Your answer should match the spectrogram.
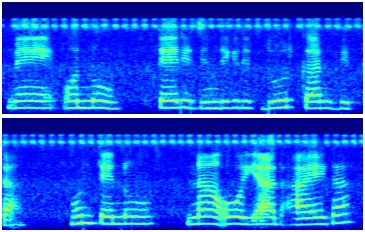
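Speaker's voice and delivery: reading the guru's message aloud, slow and solemn. Retold or imitated. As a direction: deliver the guru's words slowly and solemnly. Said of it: "एक message था".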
